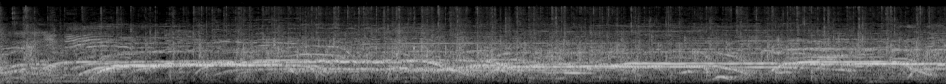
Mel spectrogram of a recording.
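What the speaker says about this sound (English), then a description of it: "Let's stand up and give him a round of applause." A church congregation at Kingdom Word Church applauds and cheers for a standing bishop, steady loud clapping mixed with shouts and voices of the crowd throughout.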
